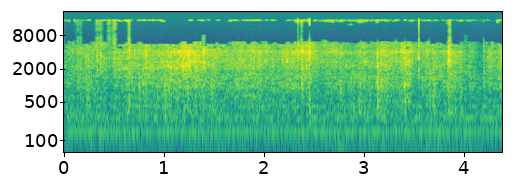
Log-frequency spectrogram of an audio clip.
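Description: Faint rustling and light crinkling of paper gift-basket shred being pushed by hand into a wicker basket, with small scattered clicks over a steady low hum.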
